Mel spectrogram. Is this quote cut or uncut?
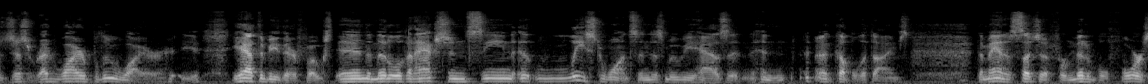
cut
